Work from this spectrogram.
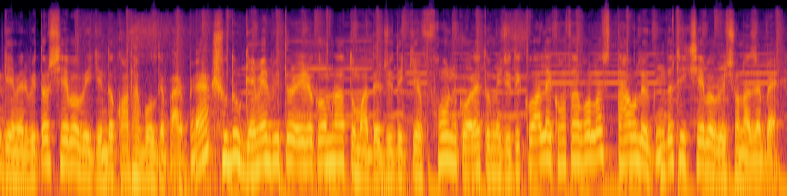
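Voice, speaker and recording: Brisk, high-pitched Bangladeshi man over music. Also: a little mellow. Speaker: tutorial video creator. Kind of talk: scripted how-to voice-over with app plug.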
